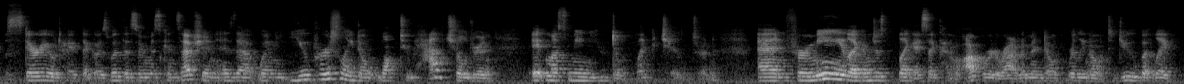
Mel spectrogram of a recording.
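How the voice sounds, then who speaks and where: A woman with a voice on the low side tells stories in a casual, chatty vlog, filling her talk with fillers and restarts. She's recorded from a distance in an echoey room, with slight background noise and faint ambience.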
